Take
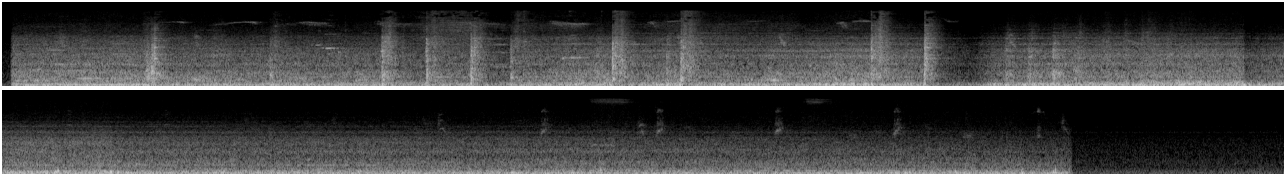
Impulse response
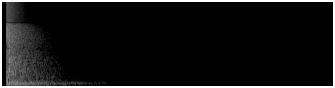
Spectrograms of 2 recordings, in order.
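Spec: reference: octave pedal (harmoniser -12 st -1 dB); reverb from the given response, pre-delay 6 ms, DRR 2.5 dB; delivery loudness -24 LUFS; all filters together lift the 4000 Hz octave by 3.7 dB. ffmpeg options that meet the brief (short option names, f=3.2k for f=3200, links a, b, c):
-filter_complex "[0:a]equalizer=f=4k:t=o:g=5,asplit=2[a][b];[1:a]atrim=start_sample=2205,adelay=6[c];[b][c]afir=irnorm=-1:irlink=0,volume=-18dB[d];[a][d]amix=inputs=2:normalize=0,asplit=2[e][f];[f]asetrate=22050,aresample=44100,atempo=2,volume=-1dB[g];[e][g]amix=inputs=2:normalize=0,volume=-4.5dB"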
